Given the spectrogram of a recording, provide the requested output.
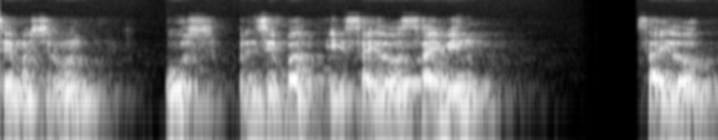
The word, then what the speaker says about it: psilocybin: And psilocybe mexicana is a mushroom whose principle is psilocybin. Psilo, P is silent here, psilocybin is a tryptaminergic compound.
